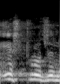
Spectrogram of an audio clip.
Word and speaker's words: oestrogen: Ovary, और उसका नाम है एस्ट्रोजन हार्मोन। कौन सा हार्मोन है? एस्ट्रोजन hormone. ओ से स्पेलिंग शुरू है, OESTROGEN, एस्ट्रोजन हार्मोन।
